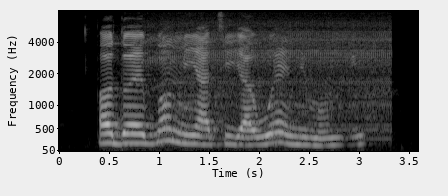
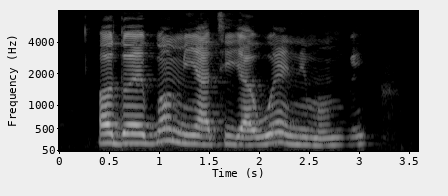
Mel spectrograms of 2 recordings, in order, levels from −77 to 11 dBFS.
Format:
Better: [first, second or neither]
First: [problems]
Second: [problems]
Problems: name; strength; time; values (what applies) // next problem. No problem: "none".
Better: second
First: background sound (Tools); 14 dB below the speech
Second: none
